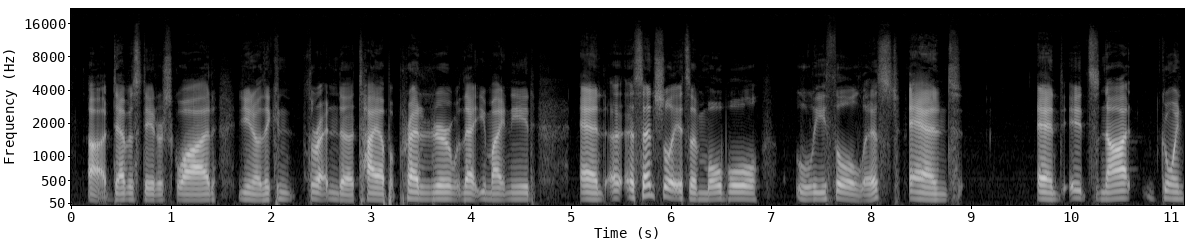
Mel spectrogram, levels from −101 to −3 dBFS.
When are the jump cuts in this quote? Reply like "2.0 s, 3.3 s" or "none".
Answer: 6.3 s, 8.3 s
